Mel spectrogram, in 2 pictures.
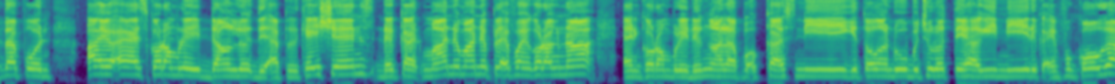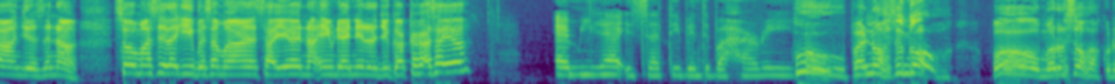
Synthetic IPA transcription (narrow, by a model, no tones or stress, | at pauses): t̪apʊn | ajoʔɛskoɾaŋbolɛhdawnlot̚dəɛplikeʃənsdəkat̪̚manə̃manə̃plɛt̪̚fɔmjãŋkoɾaŋnaʔ | ɛnkoɾaŋbolɛhdəŋaɾlahpɔd̚kasnikit̪aoɾaŋduəbət͡ʃulot̪eɦaɾinidəkat̪imfɔnkoɾaŋd͡ʒəs̬ənãŋsomasɪhlaɡibərs̬amasajanãʔimdanilad͡ʒuɡakakaʔsaja | ʔɛmilaizat̪ibint̪əbahaɾiupənɔhsəŋɡow | omə̃ɾusʊhaku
